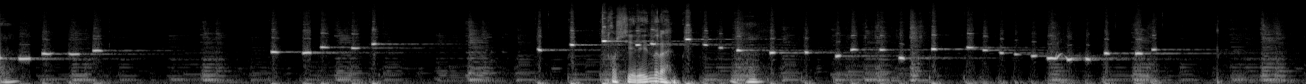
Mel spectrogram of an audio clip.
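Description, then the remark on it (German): Someone whistles a lively, bouncy tune in clear, stepwise phrases for several seconds, with a brief murmured exchange and a short noisy burst midway before the whistled melody resumes. “Wenn du da auf den Baustelle bringst, dann pfeifen alle.”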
